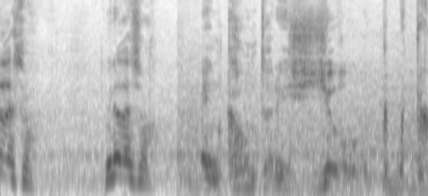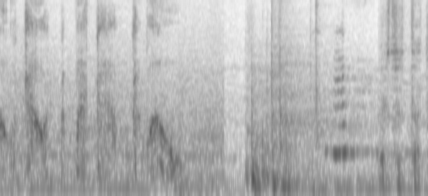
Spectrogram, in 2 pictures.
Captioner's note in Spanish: scratching beatbox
